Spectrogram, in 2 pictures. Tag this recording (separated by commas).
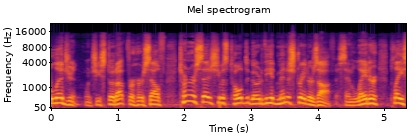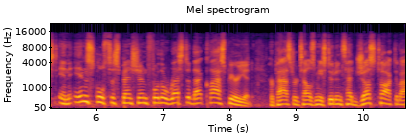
Speech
